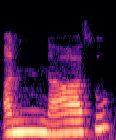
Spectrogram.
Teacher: ان غنہ واجبہ ہے، نون مشدد ہے، 2 حرکتوں برابر لمبا کر کے پڑھیں گے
